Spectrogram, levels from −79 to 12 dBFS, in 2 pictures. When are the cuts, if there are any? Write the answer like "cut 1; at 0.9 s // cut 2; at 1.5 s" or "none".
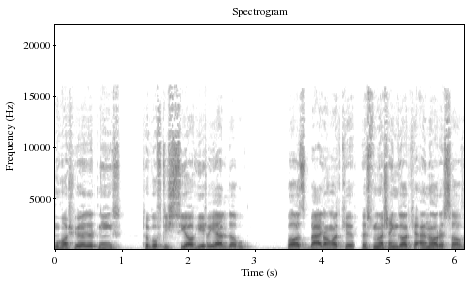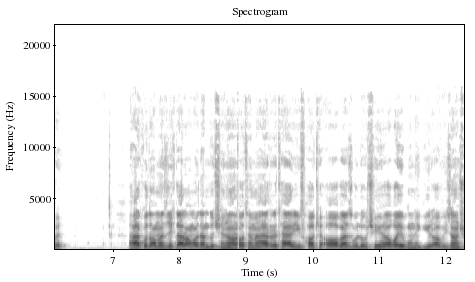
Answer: cut 1; at 2.3 s // cut 2; at 4.0 s // cut 3; at 4.5 s // cut 4; at 7.3 s // cut 5; at 7.9 s // cut 6; at 8.9 s // cut 7; at 10.0 s // cut 8; at 10.6 s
